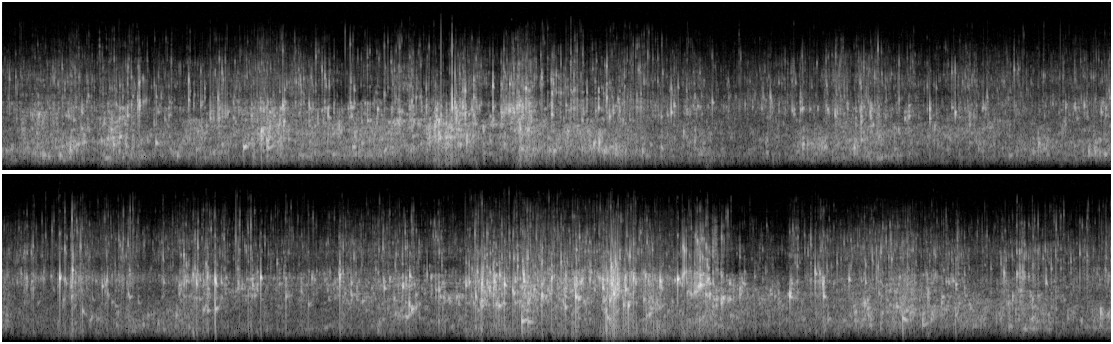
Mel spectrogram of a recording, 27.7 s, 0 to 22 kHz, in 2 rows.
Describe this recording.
Waterfall LONAUER (Underwater Sound Recording), I love underwater acoustics, which have many advantages compared to air acoustics. Original underwater recordings need not so much additional post processing later in the studio work because of its acoustics. TASCAM DR100-MKIII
